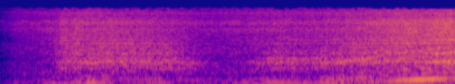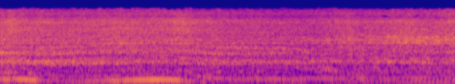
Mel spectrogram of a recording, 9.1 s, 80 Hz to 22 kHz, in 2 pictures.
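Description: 2015 Dodge Charger SXT Rallye's 3.6-litre V6 revved hard during a burnout, held at steady revs, climbing and falling several times. From about midway on, the rear tyres spin and screech.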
